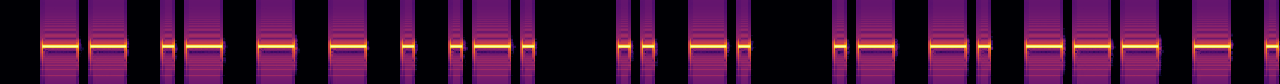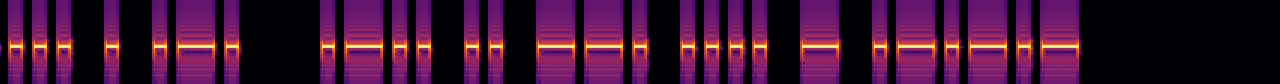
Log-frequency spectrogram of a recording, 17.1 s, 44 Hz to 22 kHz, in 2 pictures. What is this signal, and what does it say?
Morse code, heard as a keyed tone, about 15 wpm, 700 Hz. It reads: MATTER IN ANOTHER LIGHT.
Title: Sentences from Top 1000 Words - Review Part 1 - 15wpm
